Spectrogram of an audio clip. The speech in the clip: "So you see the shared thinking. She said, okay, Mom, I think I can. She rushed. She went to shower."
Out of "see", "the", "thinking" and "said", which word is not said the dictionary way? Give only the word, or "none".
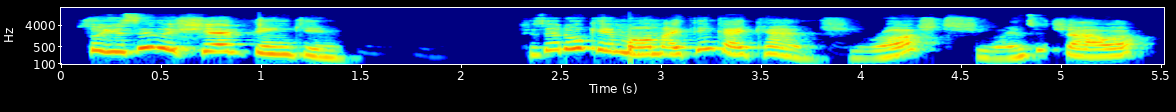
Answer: none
